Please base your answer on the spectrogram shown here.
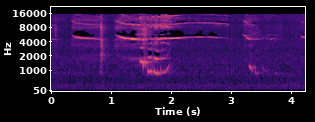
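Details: Bichon Frise crying on the Fourth of July before fireworks: a brief, wavering, high whine in the middle, then a shorter whimper near the end, over faint room noise.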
